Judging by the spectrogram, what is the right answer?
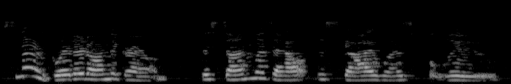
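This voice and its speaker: A woman of medium pitch reads a storybook slowly and expressively for children, addressing them as young listeners would be addressed. She mixes in asides and questions for her audience. The recording is dull and lo-fi, with faint noise.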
